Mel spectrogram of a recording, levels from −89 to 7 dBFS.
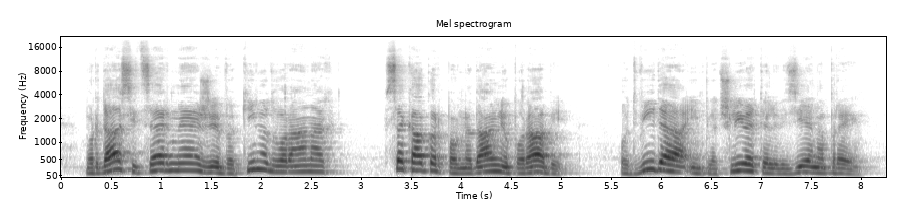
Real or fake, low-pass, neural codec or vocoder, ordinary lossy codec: real; 19.8 kHz; none; none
